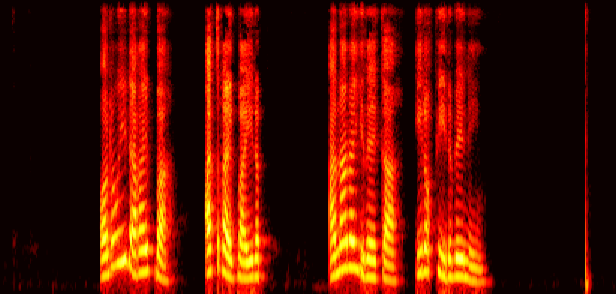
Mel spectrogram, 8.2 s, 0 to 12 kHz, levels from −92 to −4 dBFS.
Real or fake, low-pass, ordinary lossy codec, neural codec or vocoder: fake; 10.8 kHz; Opus, 24 kbps; codec, 24 kHz, 0.9 kbps, WavTokenizer, large speech release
